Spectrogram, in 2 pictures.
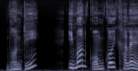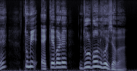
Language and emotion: Assamese, fearful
